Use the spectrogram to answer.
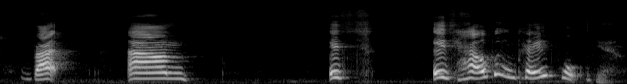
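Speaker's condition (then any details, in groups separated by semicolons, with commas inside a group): Disability affecting speech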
